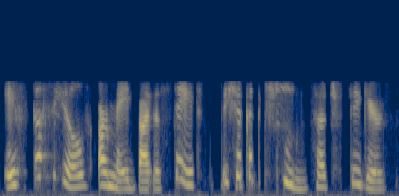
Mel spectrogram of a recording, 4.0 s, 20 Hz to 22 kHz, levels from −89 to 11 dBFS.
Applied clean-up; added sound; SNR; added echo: neural diffusion model UNIVERSE++.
